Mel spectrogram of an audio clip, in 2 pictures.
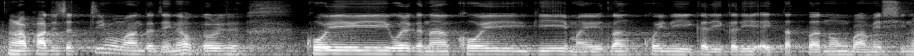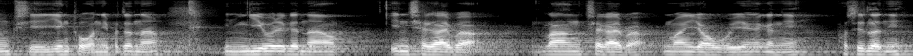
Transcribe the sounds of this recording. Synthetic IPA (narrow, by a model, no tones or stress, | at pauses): ŋapʰadisɐtɾimɐmaŋdɐdejnɐhak̚tawɾise | kʰojojɾɐɡɐnakʰojɡimajlakʰojɾikɐɾikɐɾiɐ̰jtɐt̚pɐnoŋbɐmesinoŋsijeŋtʰoɐnipʰɐtanɐ | inɡiojɾaɡɐna | insʰeɡajbɐ | laŋsʰeɡajbɐ̰majjawbɐjeŋaɡanipʰosilɐni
